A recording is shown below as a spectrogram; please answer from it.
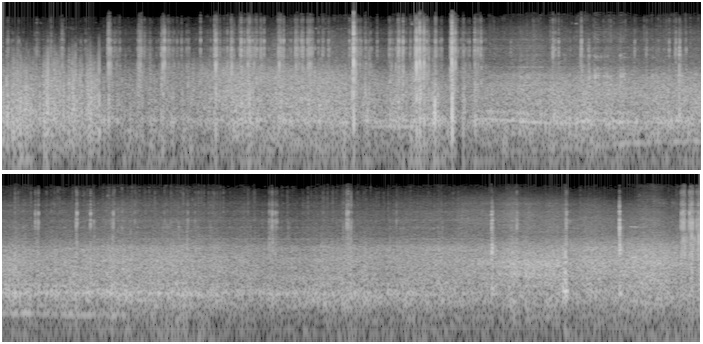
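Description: Steady city traffic and road noise heard from a camera mounted on a moving bicycle, with a steadier hum from cars alongside in the middle stretch and scattered sharp clicks and knocks from road bumps.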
